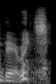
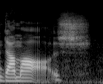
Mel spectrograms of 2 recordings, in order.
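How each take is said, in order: First: Said in the usual way. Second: "damage" said as "duh-MAHZH"; mock-fancy pronunciation. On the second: Player warning opponents of coming harm, "damage" as mock-French "duh-MAHZH". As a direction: rhyme the end of "damage" with "garage".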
